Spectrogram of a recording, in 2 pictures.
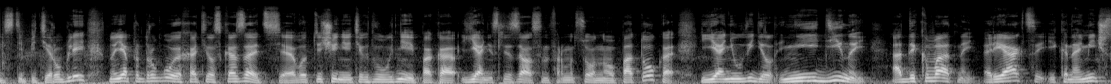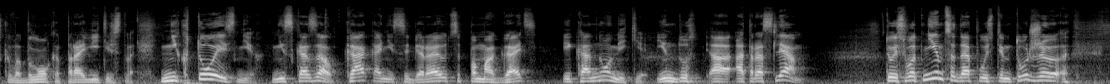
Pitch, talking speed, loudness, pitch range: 130 Hz, 135 wpm, -16 LUFS, 110-155 Hz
